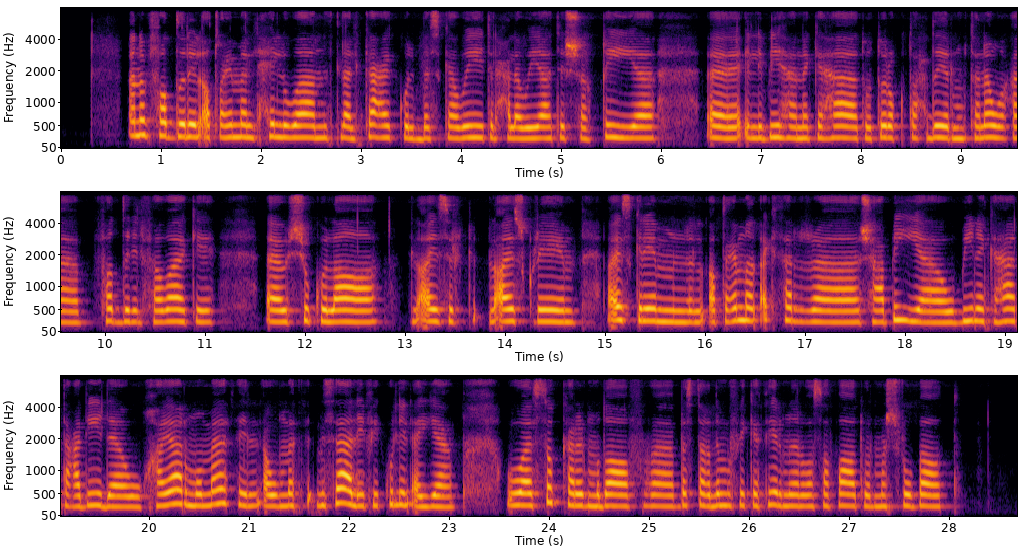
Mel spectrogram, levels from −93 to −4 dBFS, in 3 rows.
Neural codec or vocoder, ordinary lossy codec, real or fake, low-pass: none; none; real; 7.2 kHz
